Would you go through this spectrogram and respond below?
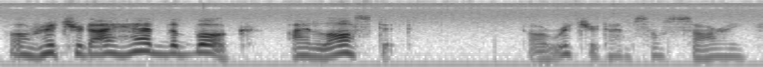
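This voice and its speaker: A man's voice: high-pitched, normal speed, creaky, husky, dull audio, pitched above the performer's own voice, exaggerated voice. A male narrator voicing a wounded, desperate young woman who pleads with breathless panic. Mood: tearful.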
